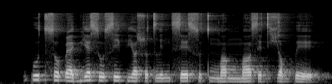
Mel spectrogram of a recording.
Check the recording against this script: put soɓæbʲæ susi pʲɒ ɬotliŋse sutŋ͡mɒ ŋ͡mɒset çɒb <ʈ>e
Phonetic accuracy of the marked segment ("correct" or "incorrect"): incorrect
